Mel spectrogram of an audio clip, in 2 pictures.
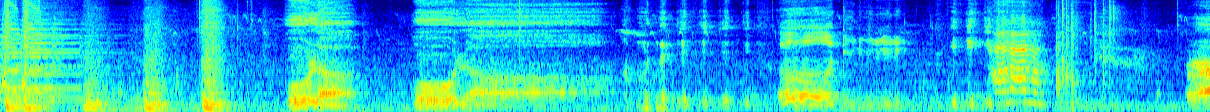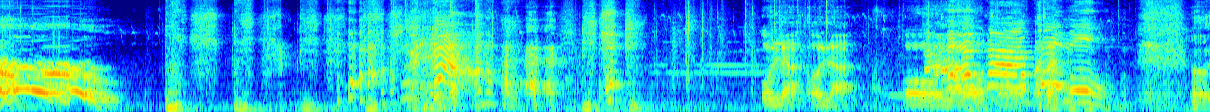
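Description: A man talks playfully to a child, close by.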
